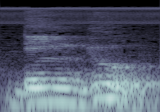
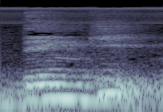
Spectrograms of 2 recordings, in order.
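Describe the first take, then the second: First: Dengue as "DENG-goo"; common mispronunciation. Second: Dengue as "DENG-gee"; correct pronunciation. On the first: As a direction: end dengue on a rounded OO. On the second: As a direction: end dengue on an EE sound. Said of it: "exact pronunciation is". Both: Shown as a demonstration.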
